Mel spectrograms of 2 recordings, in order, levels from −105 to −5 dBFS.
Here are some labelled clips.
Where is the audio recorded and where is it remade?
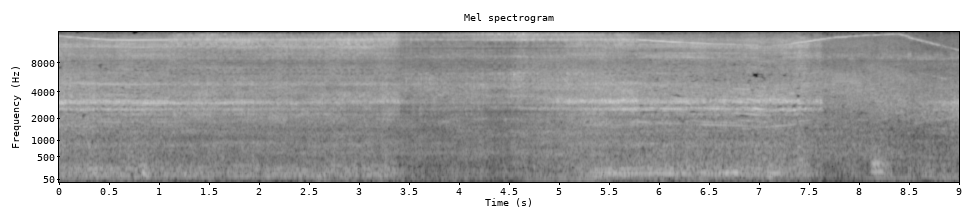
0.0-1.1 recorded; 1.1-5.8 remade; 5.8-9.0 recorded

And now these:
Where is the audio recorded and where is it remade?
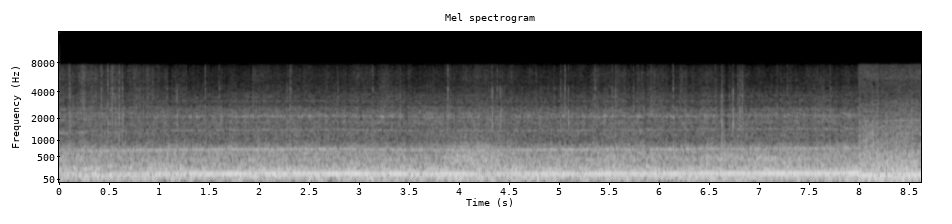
0.0-8.6 recorded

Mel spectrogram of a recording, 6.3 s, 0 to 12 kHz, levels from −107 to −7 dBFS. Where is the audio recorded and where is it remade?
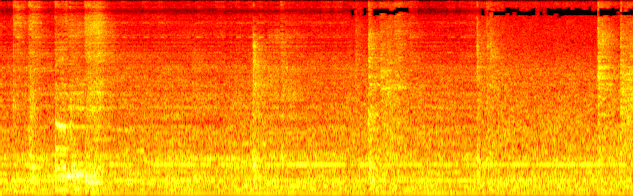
0.0-3.5 remade; 3.5-4.1 recorded; 4.1-4.8 remade; 4.8-6.3 recorded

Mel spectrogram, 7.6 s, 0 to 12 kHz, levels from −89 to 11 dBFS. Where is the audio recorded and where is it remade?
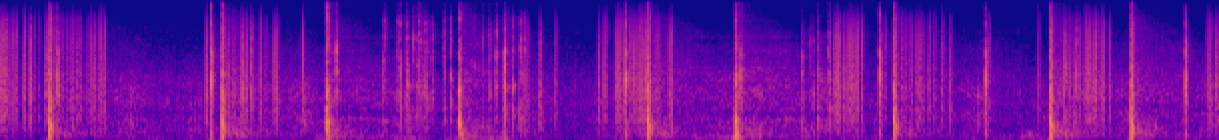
0.0-2.0 recorded; 2.0-3.3 remade; 3.3-4.3 recorded; 4.3-5.2 remade; 5.2-7.6 recorded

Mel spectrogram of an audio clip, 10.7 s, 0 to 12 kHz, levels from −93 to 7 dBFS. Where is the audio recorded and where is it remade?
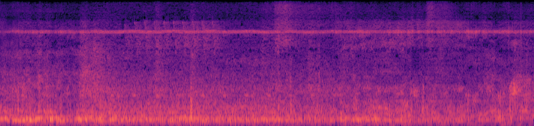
0.0-1.8 remade; 1.8-6.7 recorded; 6.7-10.7 remade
